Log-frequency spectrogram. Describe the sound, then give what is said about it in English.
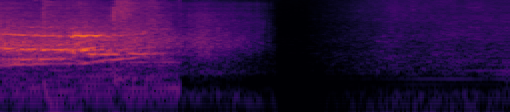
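A car brakes hard, its tires squealing loudly in a drawn-out screech for about a second, then sudden silence before a low engine idle hum resumes. “He's gonna shoot the tires. Stop the car.”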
